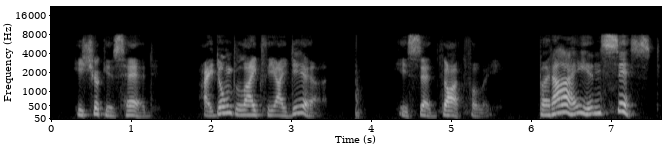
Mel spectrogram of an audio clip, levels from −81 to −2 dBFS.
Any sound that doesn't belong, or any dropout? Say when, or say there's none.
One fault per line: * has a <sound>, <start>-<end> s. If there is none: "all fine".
* has a thud, 3.8-4.0 s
